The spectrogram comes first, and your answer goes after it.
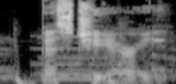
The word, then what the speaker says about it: bestiary: Although this may come to a shock to most of you, according to Google, it is in fact pronounced bestiary.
